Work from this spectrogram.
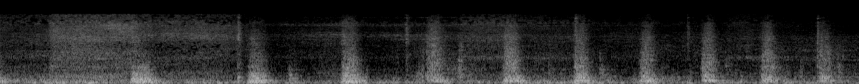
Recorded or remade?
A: recorded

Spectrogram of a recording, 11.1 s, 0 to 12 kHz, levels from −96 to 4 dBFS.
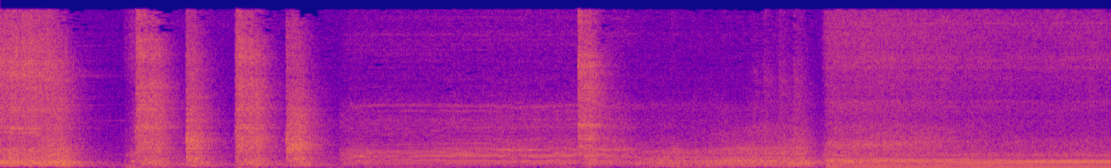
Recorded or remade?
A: recorded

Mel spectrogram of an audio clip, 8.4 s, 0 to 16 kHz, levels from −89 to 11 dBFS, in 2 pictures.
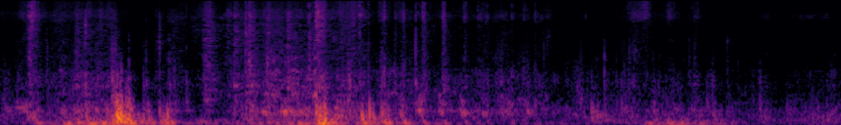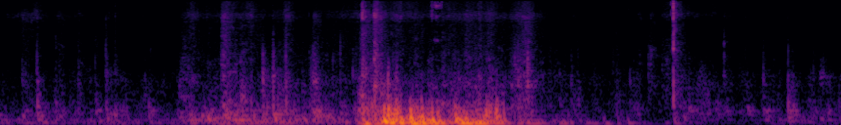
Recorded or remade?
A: recorded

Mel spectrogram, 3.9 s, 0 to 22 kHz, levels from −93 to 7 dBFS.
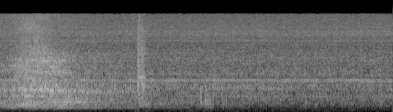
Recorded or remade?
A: recorded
